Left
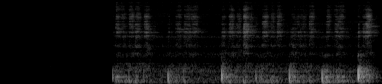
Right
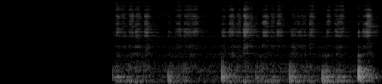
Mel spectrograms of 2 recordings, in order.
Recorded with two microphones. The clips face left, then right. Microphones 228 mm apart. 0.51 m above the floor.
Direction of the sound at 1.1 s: 30° left (ahead or behind).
